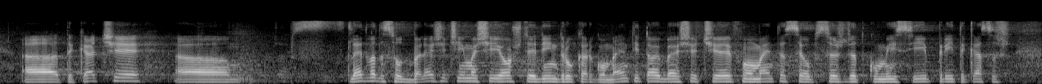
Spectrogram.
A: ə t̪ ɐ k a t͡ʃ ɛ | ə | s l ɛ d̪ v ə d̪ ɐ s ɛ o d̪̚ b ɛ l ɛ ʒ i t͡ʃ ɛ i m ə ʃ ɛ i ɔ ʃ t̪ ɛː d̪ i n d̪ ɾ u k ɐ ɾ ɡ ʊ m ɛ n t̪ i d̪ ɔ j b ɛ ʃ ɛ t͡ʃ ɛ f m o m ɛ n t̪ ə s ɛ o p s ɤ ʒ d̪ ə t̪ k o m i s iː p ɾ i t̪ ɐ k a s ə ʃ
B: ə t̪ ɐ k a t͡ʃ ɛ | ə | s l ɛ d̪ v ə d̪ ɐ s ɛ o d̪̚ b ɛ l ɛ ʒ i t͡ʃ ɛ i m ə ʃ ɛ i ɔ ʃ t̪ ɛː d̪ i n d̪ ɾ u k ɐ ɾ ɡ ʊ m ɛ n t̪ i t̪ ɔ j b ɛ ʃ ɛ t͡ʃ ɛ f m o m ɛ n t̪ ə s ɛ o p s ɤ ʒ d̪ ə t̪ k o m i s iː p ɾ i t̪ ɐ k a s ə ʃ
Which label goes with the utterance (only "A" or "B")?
B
